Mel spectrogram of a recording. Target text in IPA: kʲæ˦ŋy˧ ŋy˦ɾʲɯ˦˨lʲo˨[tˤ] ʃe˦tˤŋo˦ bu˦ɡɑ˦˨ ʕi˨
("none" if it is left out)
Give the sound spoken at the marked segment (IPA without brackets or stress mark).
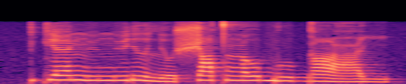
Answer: none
